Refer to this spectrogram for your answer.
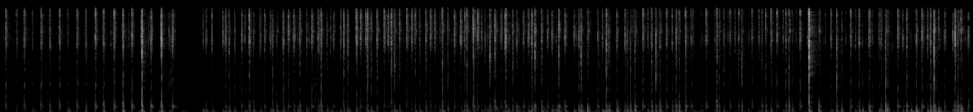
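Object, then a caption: Aluminum and plastic wireless keyboard. A slim Apple-style wireless keyboard with a solid aluminum body and white plastic keys is held upright close to the mic while fingertips and nails tap fast on the keys and the underside. Dense, rapid clicky taps pile up with sharp bright edges and a hollow low thump, broken by one brief pause near two seconds before the tapping resumes steadily to the end.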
